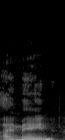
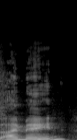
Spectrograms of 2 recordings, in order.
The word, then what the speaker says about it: Imane: video analysis this is I believe you pronounce it I main so this is I main and we're going to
